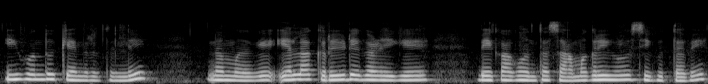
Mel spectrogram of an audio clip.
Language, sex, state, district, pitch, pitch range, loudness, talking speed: Kannada, female, Karnataka, Belgaum, 200 Hz, 190-210 Hz, -17 LUFS, 75 wpm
